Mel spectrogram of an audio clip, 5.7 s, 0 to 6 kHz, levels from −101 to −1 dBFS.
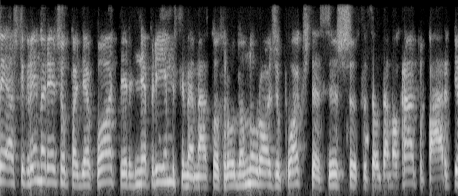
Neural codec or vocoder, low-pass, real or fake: vocoder, 44.1 kHz, 128 mel bands every 512 samples, BigVGAN v2; 5.4 kHz; fake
